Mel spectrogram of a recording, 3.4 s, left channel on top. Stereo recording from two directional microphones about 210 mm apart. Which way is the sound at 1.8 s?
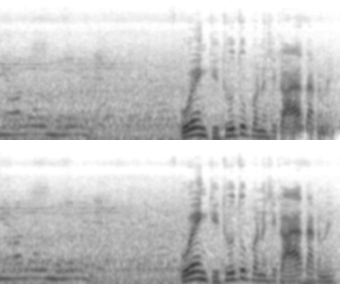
15° left (ahead or behind).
